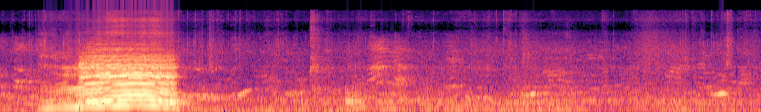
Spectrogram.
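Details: Cow giving a single loud moo of about one second that bends gently down at the close, followed by several seconds of quiet background with faint distant sounds and soft clicks.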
